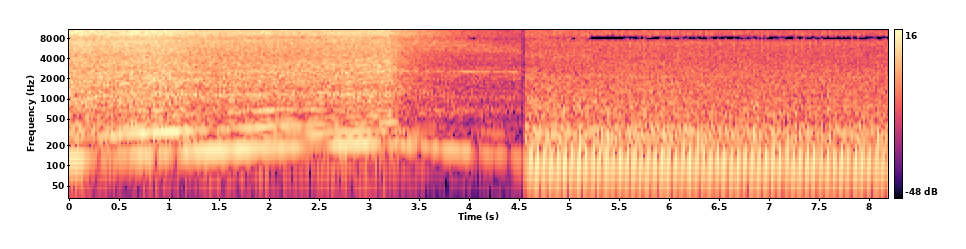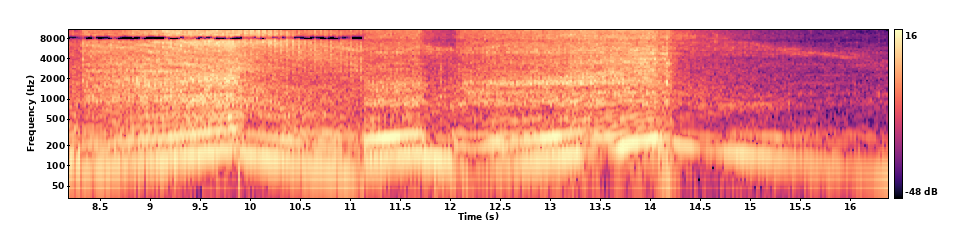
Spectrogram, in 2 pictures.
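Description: Engine of a Toyota 86 with a Honda K24 swap revving hard: a long rising pull that falls away about four seconds in, then a steady hold, then several quick rises and sharp drops in revs.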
